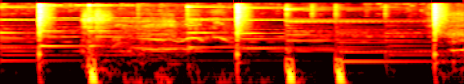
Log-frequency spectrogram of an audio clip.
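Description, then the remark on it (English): A phone ringtone plays a bright electronic melody with sustained tones punctuated by sharp, regular percussive hits, fairly loud, with no talking over it; a phone going off in a quiet library as a dad calls. “Oh, his dad called That's his phone. That's oh, ringtone.”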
